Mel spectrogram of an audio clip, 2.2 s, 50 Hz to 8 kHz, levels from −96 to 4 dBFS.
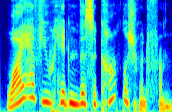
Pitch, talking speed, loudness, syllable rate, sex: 210 Hz, 225 wpm, -18 LUFS, 6.1 syllables/s, male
